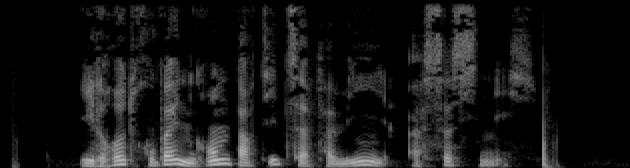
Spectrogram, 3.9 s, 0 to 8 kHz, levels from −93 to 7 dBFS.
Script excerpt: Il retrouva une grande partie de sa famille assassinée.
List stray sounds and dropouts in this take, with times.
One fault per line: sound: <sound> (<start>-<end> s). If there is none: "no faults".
no faults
